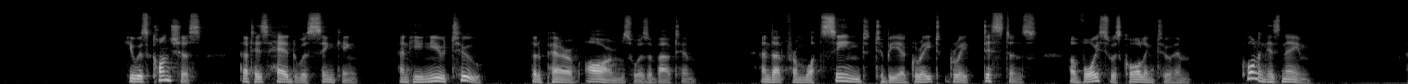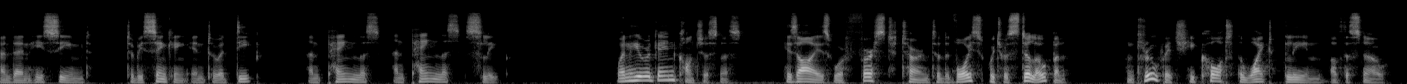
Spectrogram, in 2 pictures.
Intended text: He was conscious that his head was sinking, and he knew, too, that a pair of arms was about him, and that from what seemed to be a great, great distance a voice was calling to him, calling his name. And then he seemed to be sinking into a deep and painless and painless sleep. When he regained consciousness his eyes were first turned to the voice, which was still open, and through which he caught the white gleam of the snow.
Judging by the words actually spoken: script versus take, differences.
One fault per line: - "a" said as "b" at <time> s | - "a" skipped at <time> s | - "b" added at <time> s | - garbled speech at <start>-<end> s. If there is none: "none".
none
